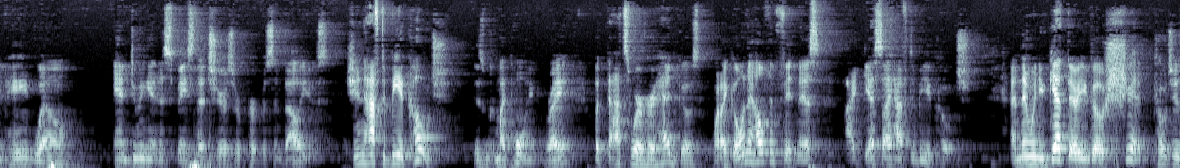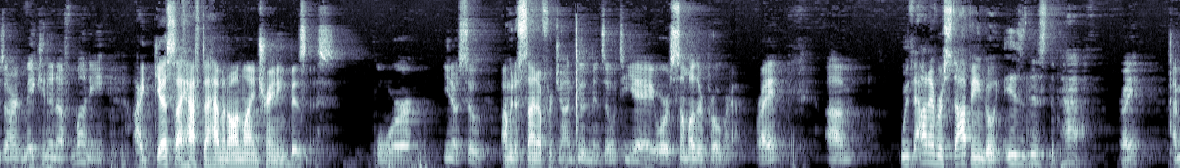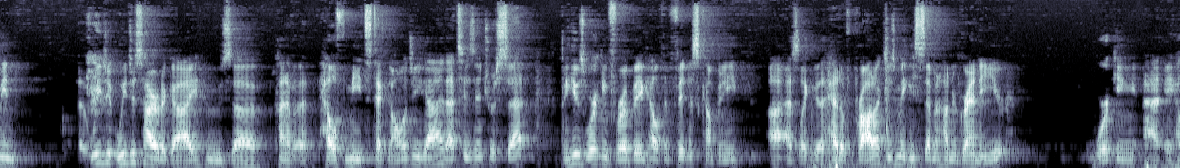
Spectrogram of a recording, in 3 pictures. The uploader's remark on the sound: This podcast was recorded during my my fireside conversation. At the Vigor Ground Fitness and Business Summit.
